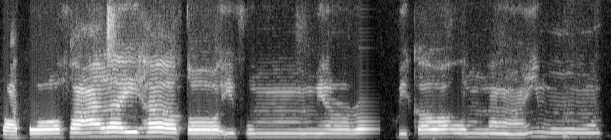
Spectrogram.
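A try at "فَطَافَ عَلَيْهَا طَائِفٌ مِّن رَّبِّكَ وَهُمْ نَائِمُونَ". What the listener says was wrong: Nah, ini kenapa ya tanggung-tanggung panjangnya? Padahal 5 harokat itu lumayan panjang ya. Fatofa alaiha 5 harokat ya. Jadi jangan tanggung-tanggung, panjang aja.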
